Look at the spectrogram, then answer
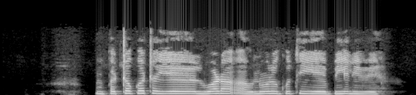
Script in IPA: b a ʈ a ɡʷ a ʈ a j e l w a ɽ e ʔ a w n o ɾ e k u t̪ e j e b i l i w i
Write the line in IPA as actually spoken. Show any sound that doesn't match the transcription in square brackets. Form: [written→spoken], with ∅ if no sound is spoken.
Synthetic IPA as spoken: b a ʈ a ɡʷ a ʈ a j e l w a ɽ [e→a] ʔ a w n o ɾ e [k→ɡ] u t̪ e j e b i l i w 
